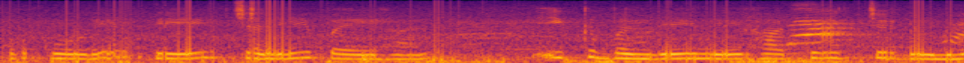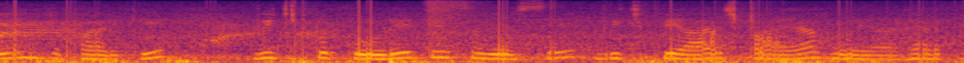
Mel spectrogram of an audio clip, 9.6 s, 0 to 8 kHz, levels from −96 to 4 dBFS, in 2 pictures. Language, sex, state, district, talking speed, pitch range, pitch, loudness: Punjabi, female, Punjab, Pathankot, 135 wpm, 215-250 Hz, 225 Hz, -17 LUFS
